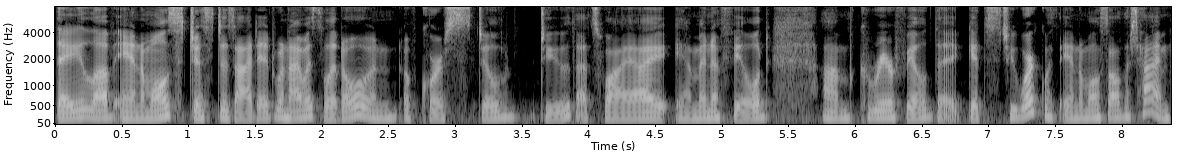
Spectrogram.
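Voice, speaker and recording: With an American accent, a woman talks at a fairly quick pace and a fairly low pitch in a very clean recording with a silent background. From Pennsylvania, US. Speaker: university extension dairy specialist and professor. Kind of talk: scripted-style podcast introduction. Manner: friendly, conversational, with laughs.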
